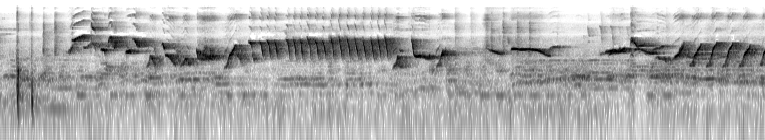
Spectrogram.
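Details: White-rumped shama song opening with clicks, then descending whistles, a long fast rattling trill, a pure rising whistle and rapid repeated upward-swept notes.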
